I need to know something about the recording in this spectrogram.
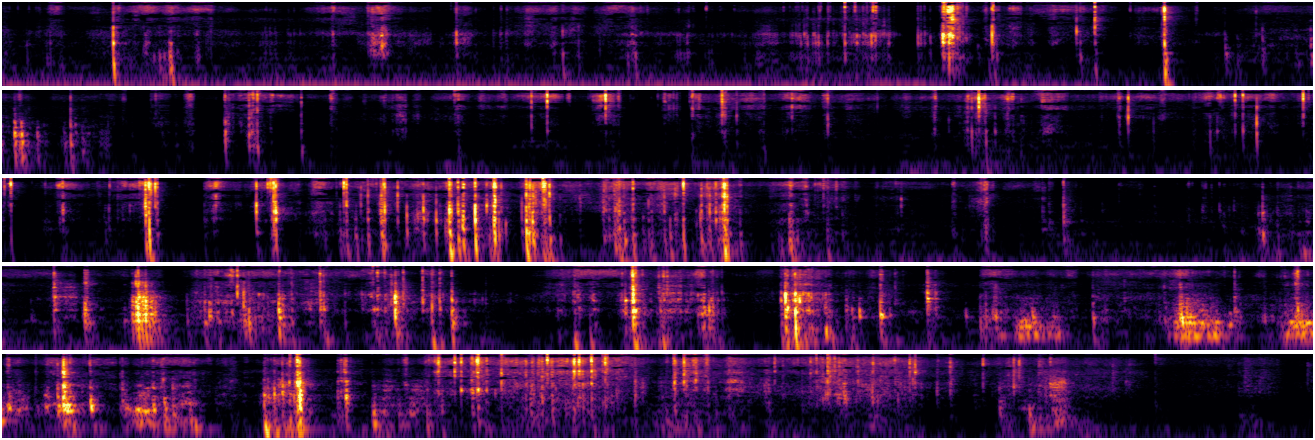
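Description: Cardboard box and paper packaging being handled and pulled open: irregular crinkling, rustling and tearing with scattered clicks and taps throughout.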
